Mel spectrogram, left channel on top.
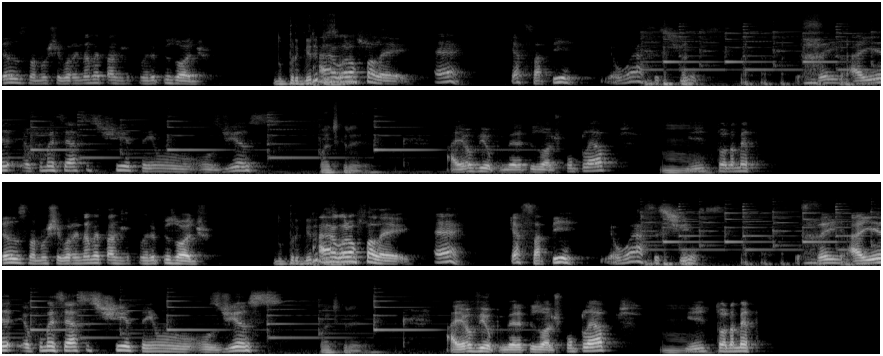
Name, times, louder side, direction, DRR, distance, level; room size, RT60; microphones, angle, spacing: voice 1, 0.0-2.1 3.2-4.1 4.3-4.6 5.1-5.7 6.0-7.0 8.2-11.6 13.2-15.1 15.6-16.4, right 8 dB, 85° right, 0.3 m, -26 dB
voice 2, 2.7-3.6 6.4-6.9 7.4-7.5 8.0-8.5 9.1-9.2 12.0-12.5 15.4-15.9, left 2 dB, 20° left, 0.4 m, -35 dB
sound 1, 6.4-14.3, right 3 dB, 50° right, 1.0 m, -43 dB
7.1 x 2.7 x 5.5 m
head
